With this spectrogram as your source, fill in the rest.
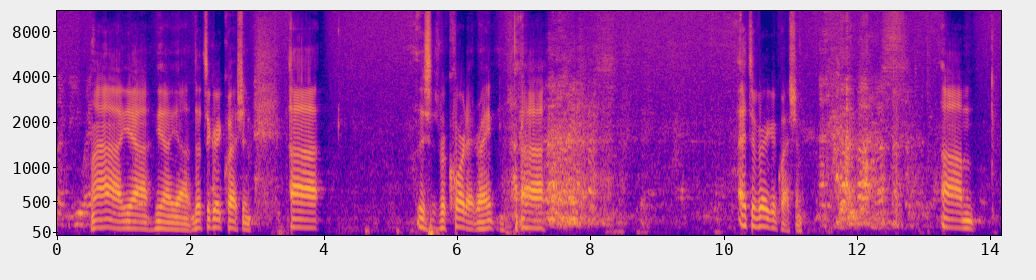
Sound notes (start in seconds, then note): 6.8 laughter; 11.3 laughter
